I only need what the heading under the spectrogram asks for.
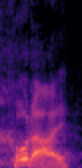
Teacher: Stress on the first syllable, right?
